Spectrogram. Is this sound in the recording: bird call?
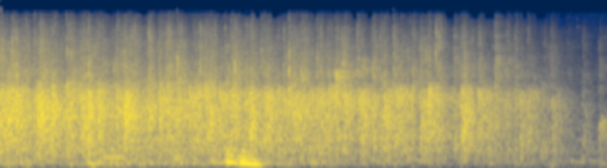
no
